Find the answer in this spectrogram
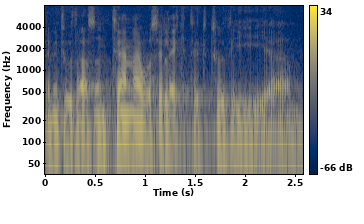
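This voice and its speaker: In a Swedish accent, a man speaks with a very deep, low pitch, a dark, mellow tone, a somewhat breathy quality, ordinary pitch variation and audible room echo. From Sweden. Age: 70s. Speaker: bridge federation president. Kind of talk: interview. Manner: halting.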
